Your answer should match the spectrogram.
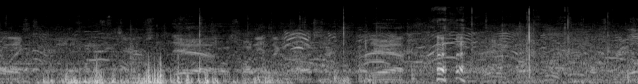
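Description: Chatter of several spectators' voices close to the microphone, overlapping and unclear, with a low rumble on the microphone from about half a second to two seconds in and a few sharp clicks later.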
